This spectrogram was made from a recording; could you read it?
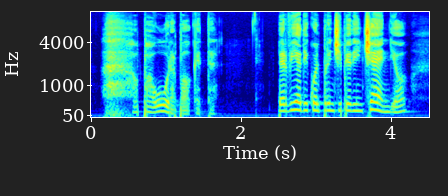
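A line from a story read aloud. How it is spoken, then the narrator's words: Sighing. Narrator (Italian): Lei gli rispose con un sospiro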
